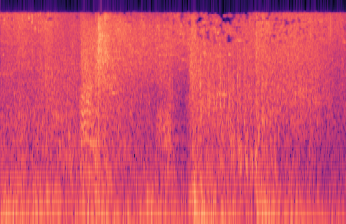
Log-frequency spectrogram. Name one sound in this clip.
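A magical energy blast whooshes and crackles.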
